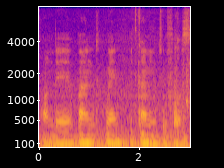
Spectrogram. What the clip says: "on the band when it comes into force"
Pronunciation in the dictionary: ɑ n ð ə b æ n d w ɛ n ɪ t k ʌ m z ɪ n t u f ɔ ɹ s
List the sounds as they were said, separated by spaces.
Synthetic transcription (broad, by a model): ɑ n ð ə b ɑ n d w ɛ n ɪ t k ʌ m ɪ n t u f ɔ s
